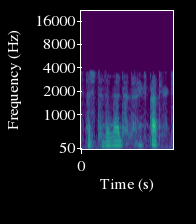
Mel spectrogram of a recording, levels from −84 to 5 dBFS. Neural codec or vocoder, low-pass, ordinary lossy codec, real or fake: none; 3.6 kHz; none; real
